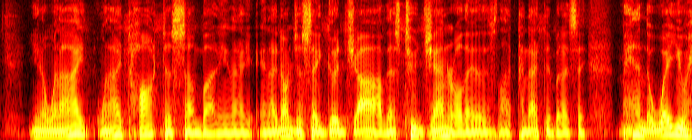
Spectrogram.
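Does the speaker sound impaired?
Yes: cleft palate; congenital, very severe, not expected to live beyond a week, mouth and whole face not together; quiet as a child, stuttered when nervous.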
